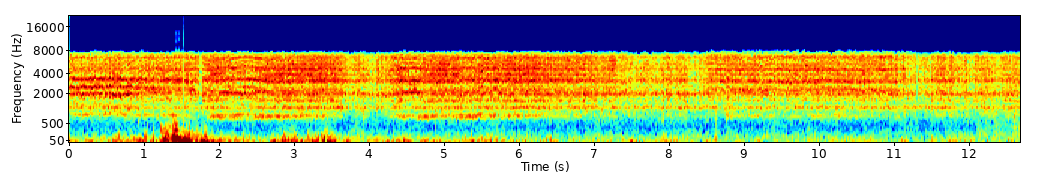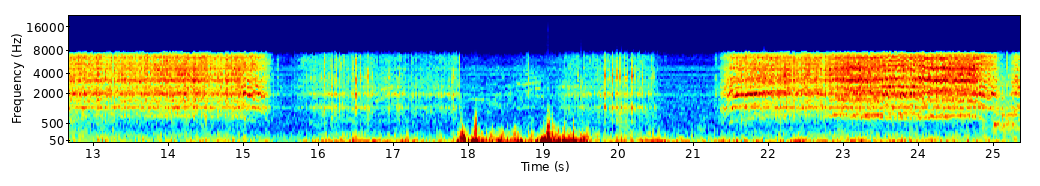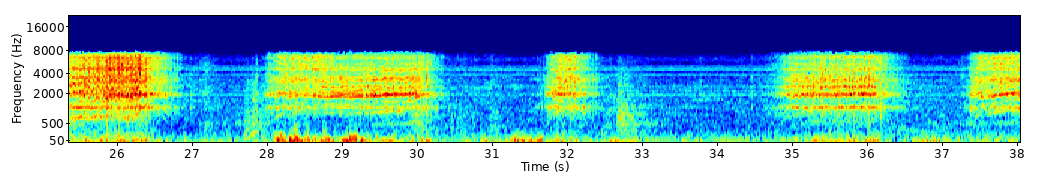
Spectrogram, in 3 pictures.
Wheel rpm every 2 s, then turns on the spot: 200, 200, 200, 200, 200, 200, 200, 120, 40, 10, 50, 200, 150, 40, 100, 20, 10, 60, 50.
16-20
